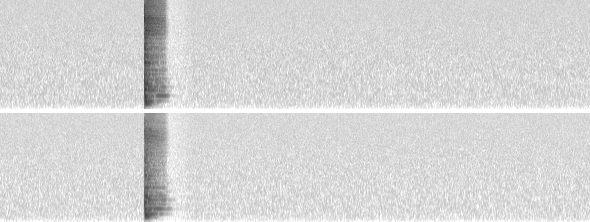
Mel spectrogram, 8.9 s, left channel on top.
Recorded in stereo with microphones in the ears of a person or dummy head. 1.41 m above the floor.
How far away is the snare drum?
About 0.6 m.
